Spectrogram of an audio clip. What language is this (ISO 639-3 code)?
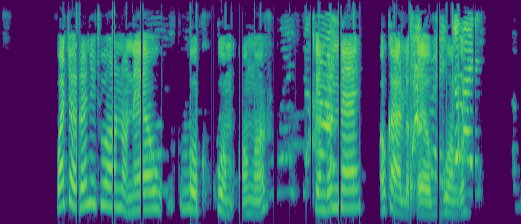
luo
